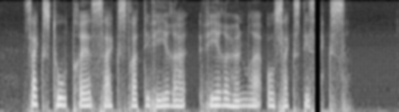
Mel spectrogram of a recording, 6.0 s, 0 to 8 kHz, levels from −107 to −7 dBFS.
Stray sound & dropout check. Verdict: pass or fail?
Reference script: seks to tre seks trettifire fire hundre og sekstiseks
fail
